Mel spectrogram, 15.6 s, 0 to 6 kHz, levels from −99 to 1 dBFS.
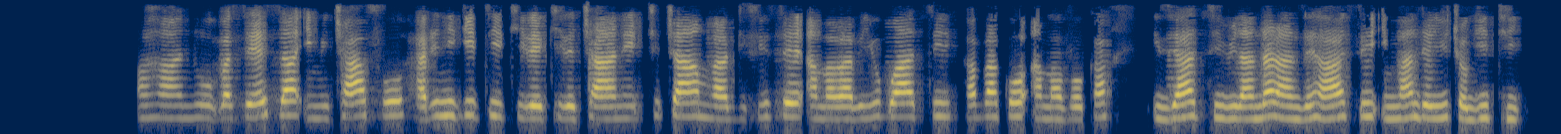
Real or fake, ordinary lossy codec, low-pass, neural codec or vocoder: fake; AAC, 24 kbps; 5.4 kHz; codec, 16 kHz in and 24 kHz out, 1 kbps, XY-Tokenizer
